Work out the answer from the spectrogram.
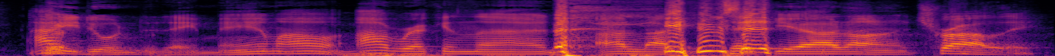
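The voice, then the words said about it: Put-on American Southern accent. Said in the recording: “How would you do a Southern accent? ... That's pretty good.”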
